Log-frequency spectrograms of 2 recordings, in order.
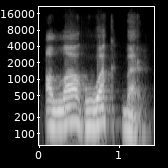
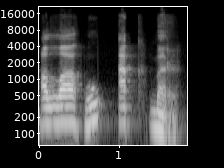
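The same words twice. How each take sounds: First: The second word begins with a w sound. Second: The second word begins with a plain a vowel. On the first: The speaker calls it wrong. "Alif diganti dengan waw. ... Ini salah" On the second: The speaker calls it right. "Yang seharusnya benar ... A, bukan wa"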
